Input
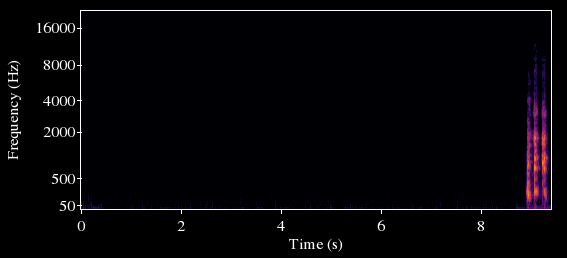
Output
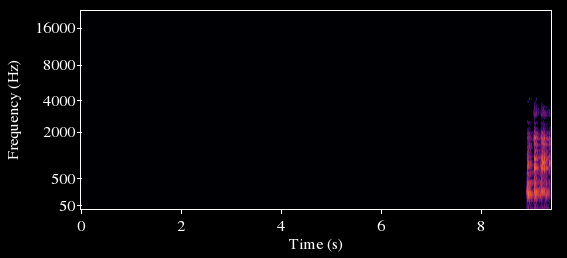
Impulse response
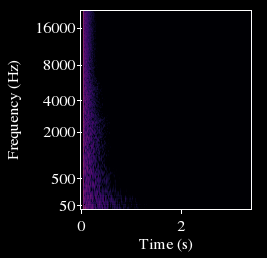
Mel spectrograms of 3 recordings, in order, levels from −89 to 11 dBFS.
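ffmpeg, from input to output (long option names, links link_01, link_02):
-filter_complex "[0:a]tiltshelf=frequency=1100:gain=5,bandreject=frequency=210.3:width_type=h:width=4,bandreject=frequency=420.6:width_type=h:width=4,bandreject=frequency=630.9:width_type=h:width=4,bandreject=frequency=841.2:width_type=h:width=4,bandreject=frequency=1051.5:width_type=h:width=4,bandreject=frequency=1261.8:width_type=h:width=4,bandreject=frequency=1472.1:width_type=h:width=4,bandreject=frequency=1682.4:width_type=h:width=4,bandreject=frequency=1892.7:width_type=h:width=4,bandreject=frequency=2103:width_type=h:width=4,bandreject=frequency=2313.3:width_type=h:width=4,bandreject=frequency=2523.6:width_type=h:width=4,bandreject=frequency=2733.9:width_type=h:width=4,bandreject=frequency=2944.2:width_type=h:width=4,bandreject=frequency=3154.5:width_type=h:width=4,bandreject=frequency=3364.8:width_type=h:width=4,bandreject=frequency=3575.1:width_type=h:width=4,bandreject=frequency=3785.4:width_type=h:width=4,bandreject=frequency=3995.7:width_type=h:width=4,bandreject=frequency=4206:width_type=h:width=4,bandreject=frequency=4416.3:width_type=h:width=4,bandreject=frequency=4626.6:width_type=h:width=4,bandreject=frequency=4836.9:width_type=h:width=4,bandreject=frequency=5047.2:width_type=h:width=4,bandreject=frequency=5257.5:width_type=h:width=4,bandreject=frequency=5467.8:width_type=h:width=4,bandreject=frequency=5678.1:width_type=h:width=4,bandreject=frequency=5888.4:width_type=h:width=4,bandreject=frequency=6098.7:width_type=h:width=4,bandreject=frequency=6309:width_type=h:width=4,afftfilt=real='re*gte(hypot(re,im),0.00891)':imag='im*gte(hypot(re,im),0.00891)':win_size=1024:overlap=0.75,asplit=2[link_01][link_02];[link_02]aecho=0:1:41|141|244|367:0.299|0.708|0.178|0.133[link_03];[link_01][link_03]amix=inputs=2:normalize=0,volume=-7dB"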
